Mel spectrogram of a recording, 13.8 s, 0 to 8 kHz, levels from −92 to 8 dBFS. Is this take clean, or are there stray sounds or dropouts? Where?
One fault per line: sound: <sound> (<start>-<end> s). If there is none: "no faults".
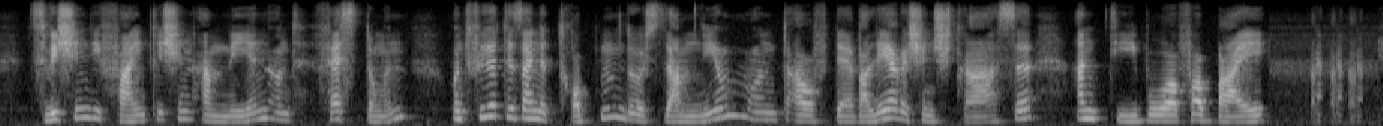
sound: laugh (13.1-13.6 s)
